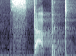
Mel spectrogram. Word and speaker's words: stopped: Fijaros, se escribe stopped, but the pronunciation is stopped. I stopped here yesterday. I stopped. Wow. Now you're saying, how do I make that sound? Stop. First the P y luego la T.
